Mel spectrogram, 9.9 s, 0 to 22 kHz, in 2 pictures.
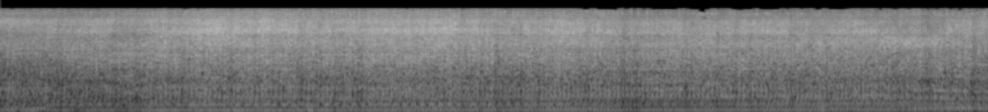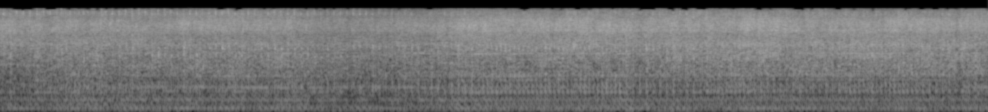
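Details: Older Stihl FS55RL two-stroke line trimmer after a tune-up and HIPA primer bulb replacement: a steady, high buzz with no stumbling or misfires. Normal running.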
